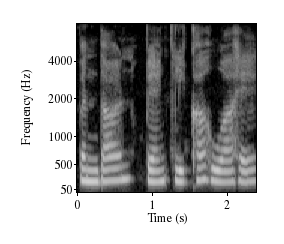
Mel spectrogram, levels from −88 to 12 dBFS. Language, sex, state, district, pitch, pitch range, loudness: Hindi, female, Uttarakhand, Tehri Garhwal, 205 Hz, 195-220 Hz, -16 LUFS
